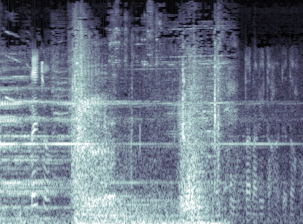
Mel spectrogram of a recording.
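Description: A large creature groans and snuffles nearby.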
